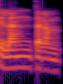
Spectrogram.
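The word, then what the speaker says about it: तिलंतरं: तिलम तिल तिलंतरम तिलंतरम यहां पर संधि विच्छेद कर सकते हैं। तिल ल में छोटा आ अंतरम छोटा आ दो छोटे आ मिलकर वैसे तो बड़ा आ होना चाहिए लेकिन अंतरम में आधा न और त ये संयुक्त अक्षर है। संयुक्त अक्षर से पहले जो दीर्घ स्वर है वो भी ह्रस्व हो जाएगा।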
